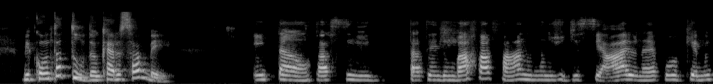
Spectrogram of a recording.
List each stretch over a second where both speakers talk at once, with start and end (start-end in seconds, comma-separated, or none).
none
